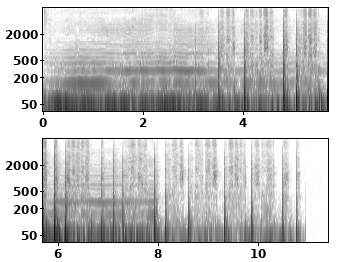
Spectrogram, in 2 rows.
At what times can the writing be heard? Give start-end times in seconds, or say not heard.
3.0-10.9.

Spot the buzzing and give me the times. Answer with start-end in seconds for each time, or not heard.
0.0-8.1.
